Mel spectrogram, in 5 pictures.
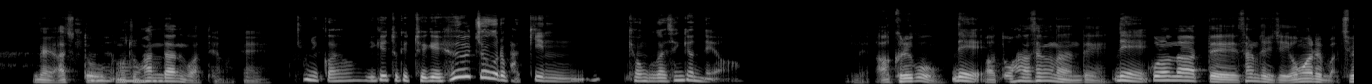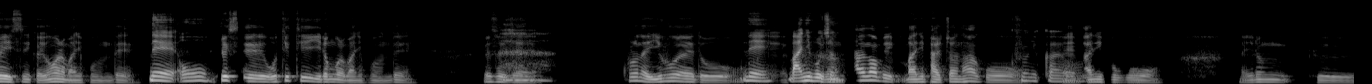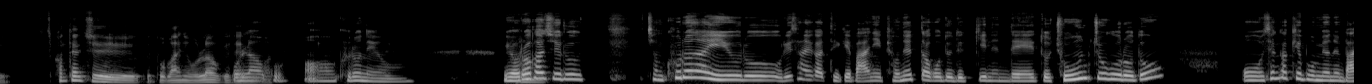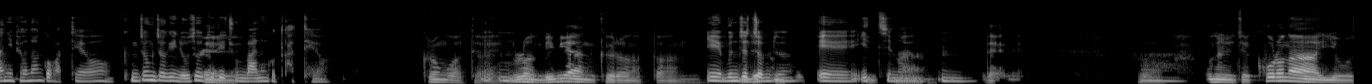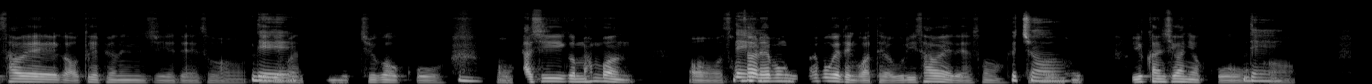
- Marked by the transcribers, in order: other background noise; tapping; sniff
- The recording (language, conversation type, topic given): Korean, unstructured, 코로나 이후 우리 사회가 어떻게 달라졌다고 느끼시나요?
